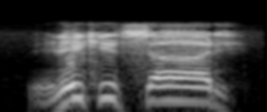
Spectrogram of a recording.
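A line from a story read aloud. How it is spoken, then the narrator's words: Exclamation. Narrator (Russian): воскликнул он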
